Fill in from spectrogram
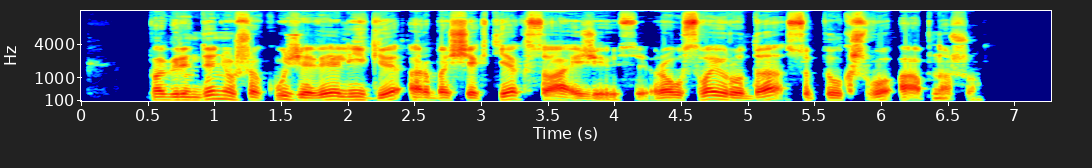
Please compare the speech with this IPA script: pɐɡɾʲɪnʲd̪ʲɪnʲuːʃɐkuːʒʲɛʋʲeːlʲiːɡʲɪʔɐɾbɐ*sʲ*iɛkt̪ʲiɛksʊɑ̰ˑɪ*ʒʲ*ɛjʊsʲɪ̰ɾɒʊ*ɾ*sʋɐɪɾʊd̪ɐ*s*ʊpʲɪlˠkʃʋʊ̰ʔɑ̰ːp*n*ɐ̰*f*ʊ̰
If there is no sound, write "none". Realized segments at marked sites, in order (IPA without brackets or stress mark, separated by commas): ʃʲ, ʒʲ, none, s, n, ʃ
